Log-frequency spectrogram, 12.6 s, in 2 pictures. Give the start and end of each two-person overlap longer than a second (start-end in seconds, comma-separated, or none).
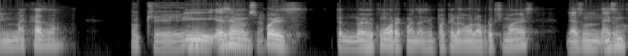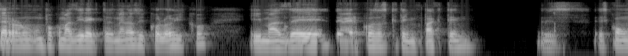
none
